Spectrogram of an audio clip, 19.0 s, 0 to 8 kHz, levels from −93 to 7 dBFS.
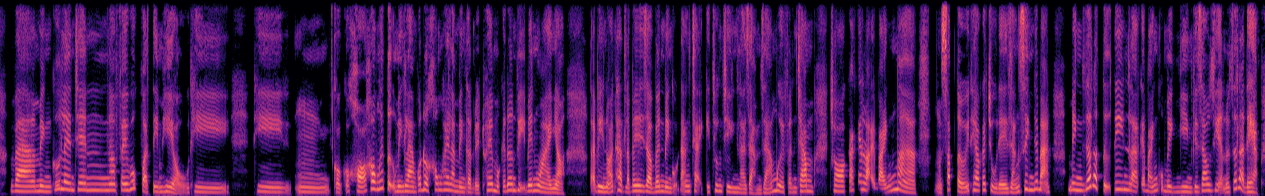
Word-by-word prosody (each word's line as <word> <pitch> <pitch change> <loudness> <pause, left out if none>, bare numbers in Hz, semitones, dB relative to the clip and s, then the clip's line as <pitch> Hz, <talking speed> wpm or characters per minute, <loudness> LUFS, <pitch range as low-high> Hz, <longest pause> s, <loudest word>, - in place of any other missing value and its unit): và 210 -1 +4
mình 210 -2 -1
cứ - - -3
lên 285 -4 +2
trên, 255 -2 -1
ơ, 255 - +2
Facebook 260 +4 +1
và - - +3
tìm 200 -1 -4
hiểu 195 -3 -1
thì 180 -4 -4 0.5
thì, 190 -4 -4 0.2
ừm, 185 -2 -5 0.2
có 175 - -1
có - - -7
khó 200 -1 +4
không 310 +3 +5
ấy, 315 - 0
tự - - +2
mình 210 +1 +1
làm 205 -2 +3
có - - -1
được 260 -2 +1
không 265 0 -4
hay 265 0 -1
là 235 - 0
mình 190 -3 -2
cần 180 -1 -2
phải 145 - -3
thuê 255 0 0
một 215 -5 -2
cái 210 - -7
đơn 250 0 +1
vị - - 0
bên 230 +1 +2
ngoài 185 -8 +2
nhỉ? 165 - +3 0.5
Tại - - +2
vì 200 - +5
nói 190 - +1
thật 250 -2 0
là - - 0
bây 225 0 +2
giờ 205 -3 +6
bên 205 +3 -1
mình 190 -3 0
cũng - - -9
đang 210 - -1
chạy - - 0
cái 195 - -7
chương 230 -3 -3
trình 180 -4 -2
là 155 - -4
giảm - - 0
giá 155 - -3
10% 215 -1 0 0.3
cho 215 -2 +2
các 210 - -3
cái 290 - -1
loại - - +2
bánh 195 - +1
mà, 295 - +2 0.3
à, - - -7
sắp 275 - +7
tới 190 -3 +1
theo 250 0 +1
cái 260 +2 -2
chủ 180 - -2
đề 160 0 +1
Giáng 175 +1 -1
Sinh 265 +4 +3
đấy 305 - -1
bạn. - - +4 0.3
Mình 270 -4 -1
rất 365 +9 +5
là 405 - +7
tự 440 -3 -1
tin 290 -1 0
là 245 -6 +1
cái - - -5
bánh 225 +5 -2
của 275 - -8
mình 205 -3 -3
nhìn 195 -1 -3
cái 195 - -2
giao 240 0 +2
diện 245 -4 -2
nó 180 - -2
rất 315 - -1
là 360 - +5
đẹp, 190 -1 +4
215 Hz, 290 wpm, -24 LUFS, 190-255 Hz, 0.5 s, sắp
